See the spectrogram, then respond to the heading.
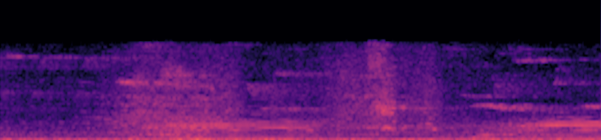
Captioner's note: cow mooing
